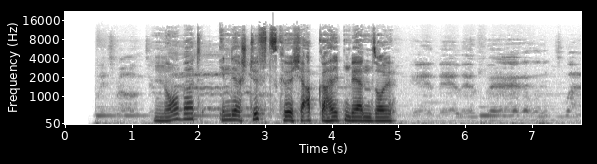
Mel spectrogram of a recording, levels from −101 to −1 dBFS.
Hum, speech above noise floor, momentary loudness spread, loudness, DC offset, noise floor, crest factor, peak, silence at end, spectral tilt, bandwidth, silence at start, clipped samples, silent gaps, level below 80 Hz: none; 31 dB; 20 LU; -18 LUFS; under 0.1%; -49 dBFS; 22 dB; 0 dBFS; 0.8 s; -4 dB/octave; 13.5 kHz; 0.45 s; under 0.1%; none; -52 dBFS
